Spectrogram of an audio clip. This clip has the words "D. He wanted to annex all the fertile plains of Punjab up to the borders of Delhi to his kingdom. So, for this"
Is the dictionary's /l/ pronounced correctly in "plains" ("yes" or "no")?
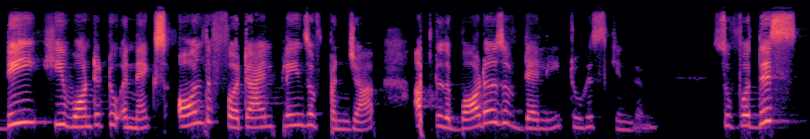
yes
